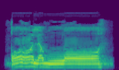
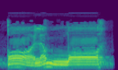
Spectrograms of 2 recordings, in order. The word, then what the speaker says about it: الله: نلاحظ أن اللام في لفظ الجلالة جاءت مفخمة، ولكن استمع ولاحظ نطق اللام في الأمثلة الآتية: بالله، قل اللهم، في دين الله، وينجي الله. لعلك لاحظت أن لام لفظ الجلالة جاءت مرققة.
